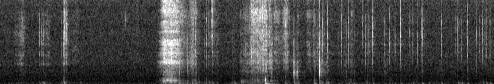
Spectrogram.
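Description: Long fingernails tap and scratch a palm-sized, solid cream-white rectangular bar of soap with embossed lettering, held in one hand. Quiet, dry clicks and soft ticks scatter throughout, with two louder, bright scratchy rasps near the two- and three-second marks. Each sound stops short with almost no ring.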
